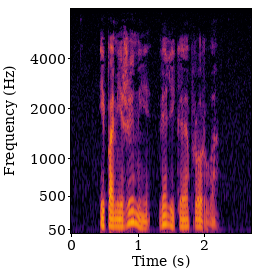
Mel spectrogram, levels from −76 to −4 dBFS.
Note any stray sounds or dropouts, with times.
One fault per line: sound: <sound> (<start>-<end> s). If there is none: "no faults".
no faults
